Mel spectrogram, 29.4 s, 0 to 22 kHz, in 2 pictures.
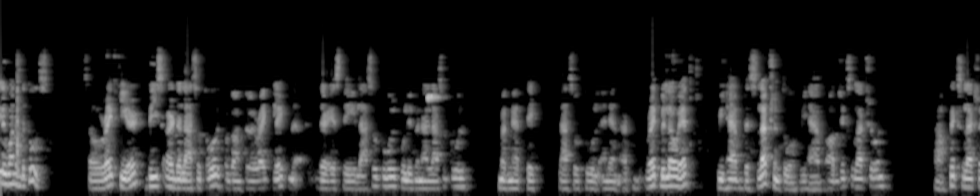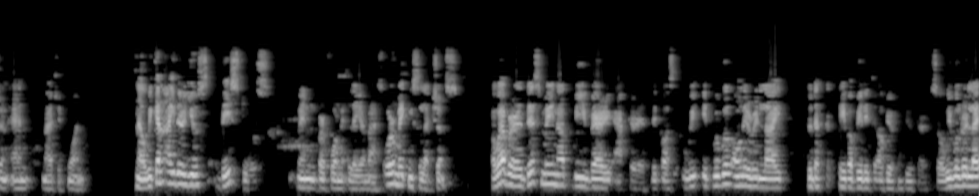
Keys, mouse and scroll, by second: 1.6 alt+click, 2.8 alt+right click, 9.9 alt+click, 10.3 alt+right click, 16.7 alt+click.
